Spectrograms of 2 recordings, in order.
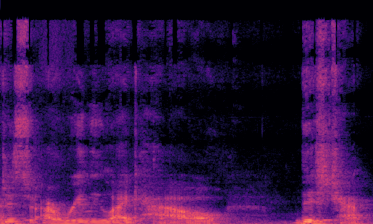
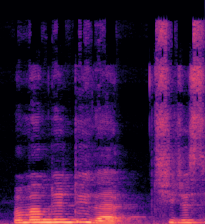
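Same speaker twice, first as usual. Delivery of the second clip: high, loud, emotional burst; close to crying; 7 semitones higher, 5 dB louder than usual. Real, not acted. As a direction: force it out past the tears. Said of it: "don't wanna be crying".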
